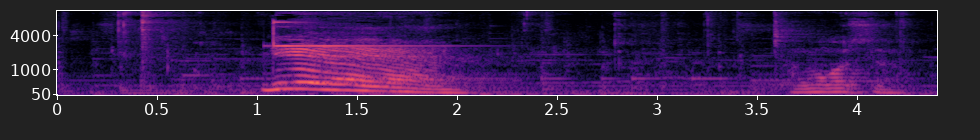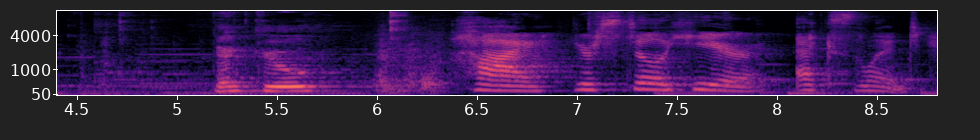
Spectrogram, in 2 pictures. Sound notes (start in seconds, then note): 1.8 speaks Korean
